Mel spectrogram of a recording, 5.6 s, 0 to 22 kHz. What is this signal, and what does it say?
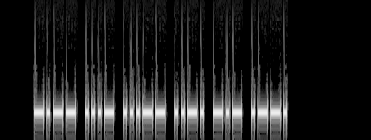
Morse code, heard as a keyed tone, about 25 wpm, 700 Hz. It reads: YV3FKP
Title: DXCC-100 Call Signs - 6 Characters - Repeated 2x - 25wpm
